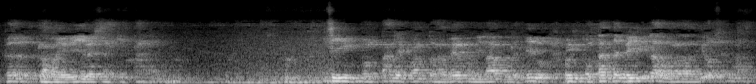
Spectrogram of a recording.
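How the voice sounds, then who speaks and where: A man's voice: mid-range voice, fairly even intonation, fast, background noise. A man preaching a sermon as pastor, impassioned, often calling out to his listeners and stumbling over restarts. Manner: impassioned, repeatedly addressing "hermano", stumbling restarts. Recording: very echoey room, mic far off.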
